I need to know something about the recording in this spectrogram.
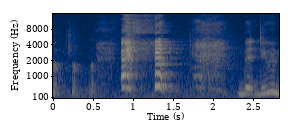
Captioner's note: laughs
